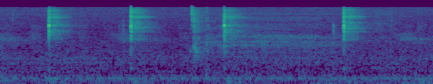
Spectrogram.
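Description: Faint computer mouse clicks, about four over two seconds, over a low steady hum, as chess pieces are moved on an on-screen board.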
